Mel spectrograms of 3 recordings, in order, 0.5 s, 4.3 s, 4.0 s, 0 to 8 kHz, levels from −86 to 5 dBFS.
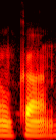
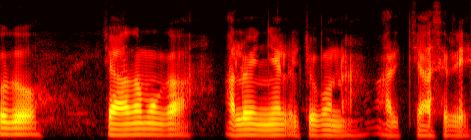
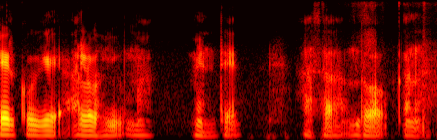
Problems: background sounds at intervals, background conversations at intervals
